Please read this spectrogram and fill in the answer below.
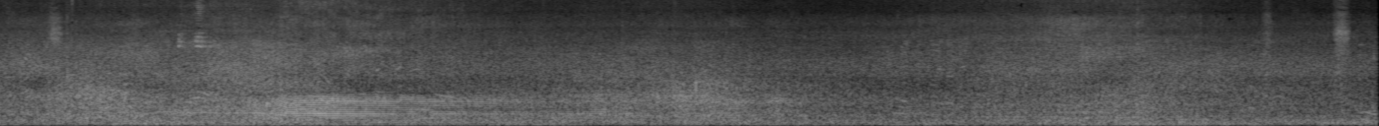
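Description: Street traffic noise, steady and low, with a vehicle engine passing close and loudest about four seconds in.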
